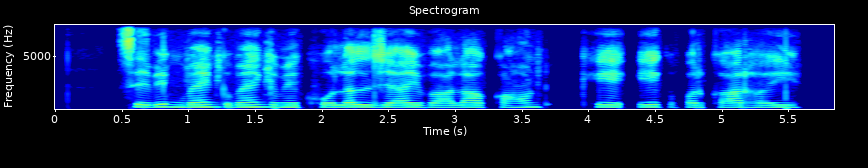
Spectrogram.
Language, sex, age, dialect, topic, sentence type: Magahi, female, 46-50, Central/Standard, banking, statement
